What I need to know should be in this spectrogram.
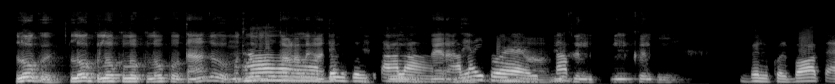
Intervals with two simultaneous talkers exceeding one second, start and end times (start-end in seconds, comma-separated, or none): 2.4-5.7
